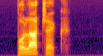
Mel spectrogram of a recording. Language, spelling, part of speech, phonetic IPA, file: Polish, Polaczek, noun, [pɔˈlat͡ʃɛk], Pl-Polaczek.ogg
